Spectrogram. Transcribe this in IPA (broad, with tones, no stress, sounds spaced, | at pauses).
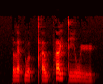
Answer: l ɐ˨ t̚ w ʊ˨˥ k̚ pʰ ɐ˨˥ w pʰ ɐ˥ j t̪ iː˨ w yː˨˩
